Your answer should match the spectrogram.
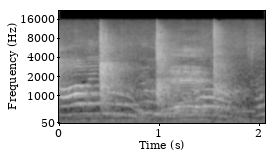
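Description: A few scattered hand claps from the congregation, with faint voices responding in the background.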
